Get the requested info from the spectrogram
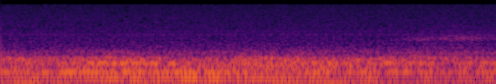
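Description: Faint steady low hum of room tone, with no other sound.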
